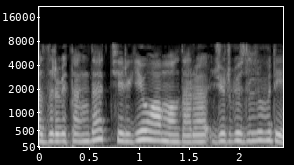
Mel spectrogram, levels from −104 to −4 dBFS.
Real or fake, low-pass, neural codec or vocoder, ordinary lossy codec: fake; 7.2 kHz; codec, 16 kHz in and 24 kHz out, 2.2 kbps, FireRedTTS-2 codec; none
